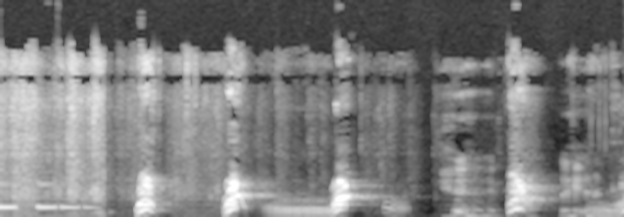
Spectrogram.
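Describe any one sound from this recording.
A small dog whines in short high rising cries.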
